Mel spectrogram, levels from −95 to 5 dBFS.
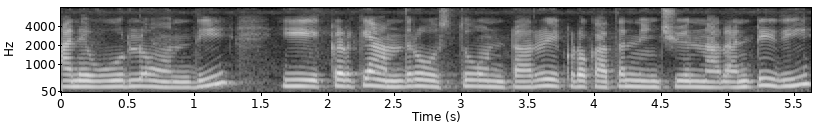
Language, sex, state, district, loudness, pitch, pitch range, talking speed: Telugu, female, Andhra Pradesh, Manyam, -15 LUFS, 215 Hz, 205-225 Hz, 130 wpm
